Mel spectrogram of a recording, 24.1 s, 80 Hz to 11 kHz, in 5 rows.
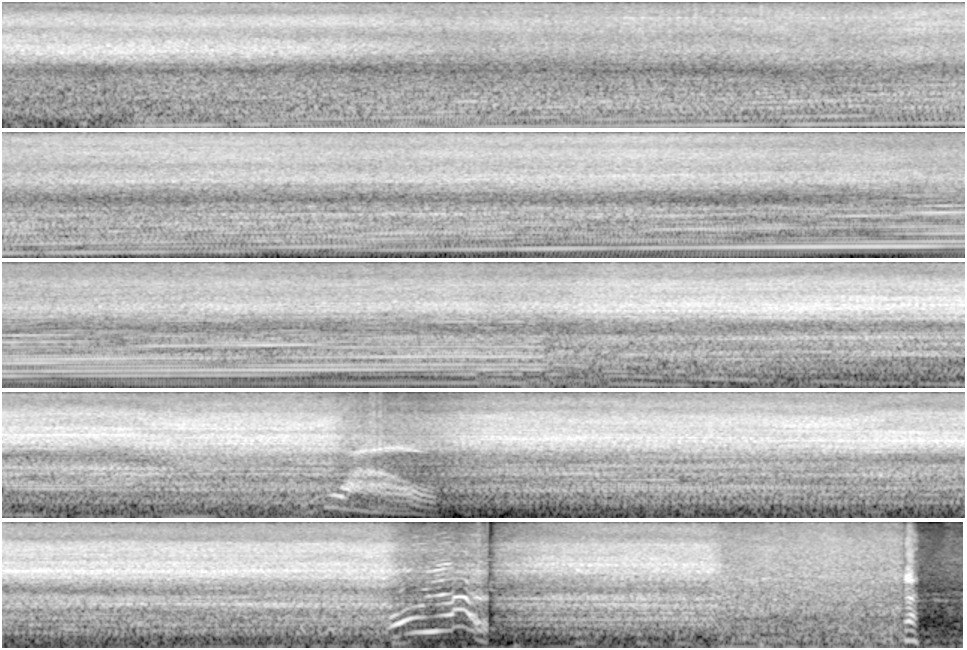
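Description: A BMW E36 328i straight-six roars through a full dyno pull, its induction note rising steadily in pitch for about twelve seconds, then dropping off and settling to a loud, steady hum until the end.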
